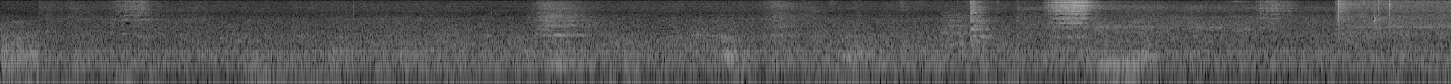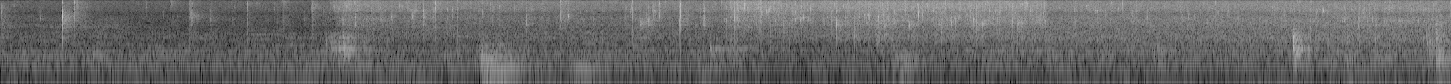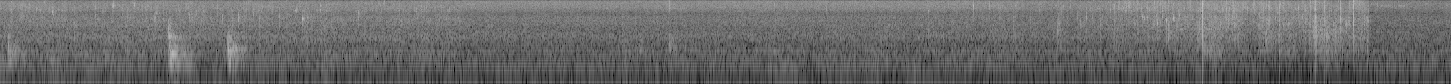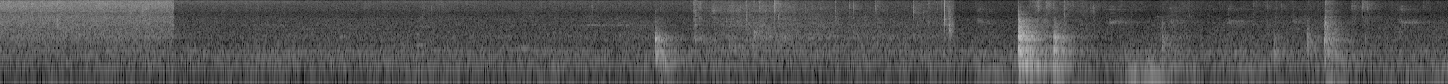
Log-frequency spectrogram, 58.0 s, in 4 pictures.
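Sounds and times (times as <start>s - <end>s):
onions sizzling in a pan: 13.4s - 45.4s, 49.2s - 53.1s
seeds crackling and popping in oil: 39.5s - 42.8s.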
